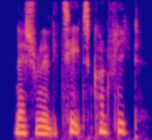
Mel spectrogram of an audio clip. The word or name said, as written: nationalitetskonflikt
